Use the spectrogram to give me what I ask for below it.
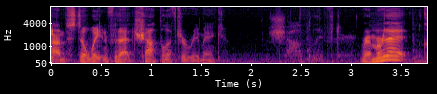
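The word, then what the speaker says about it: Choplifter: shop, like helicopter. Chop, like CH. Shoplifter.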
